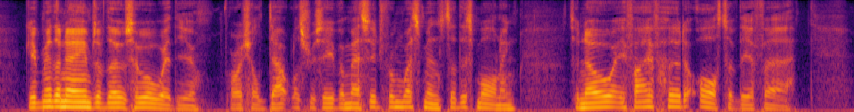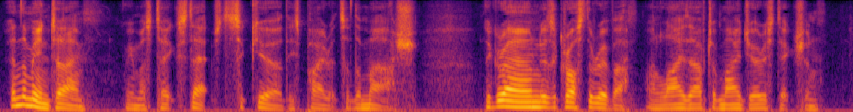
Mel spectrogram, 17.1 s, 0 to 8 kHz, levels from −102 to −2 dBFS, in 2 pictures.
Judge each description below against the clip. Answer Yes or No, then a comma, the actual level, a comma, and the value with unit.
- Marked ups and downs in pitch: No, average, 4.7 semitones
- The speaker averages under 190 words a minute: No, average, 200 wpm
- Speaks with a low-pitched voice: Yes, low, 120 Hz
